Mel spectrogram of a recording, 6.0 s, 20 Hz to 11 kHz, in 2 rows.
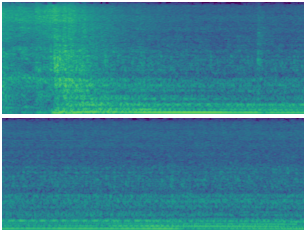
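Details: C5 Corvette after a rodent-infestation cleanup and rebuild, first start: quick crank, catches immediately, a brief rev, then a deep, even, healthy idle.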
